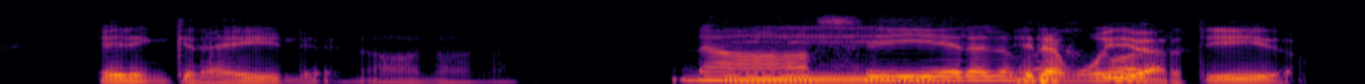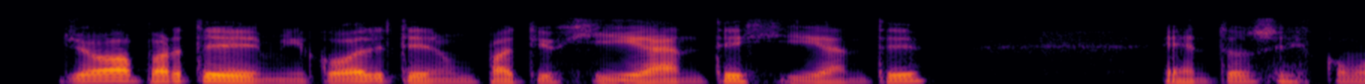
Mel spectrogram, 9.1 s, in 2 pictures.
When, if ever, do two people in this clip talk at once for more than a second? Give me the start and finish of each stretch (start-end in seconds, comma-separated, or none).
2.4-3.9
